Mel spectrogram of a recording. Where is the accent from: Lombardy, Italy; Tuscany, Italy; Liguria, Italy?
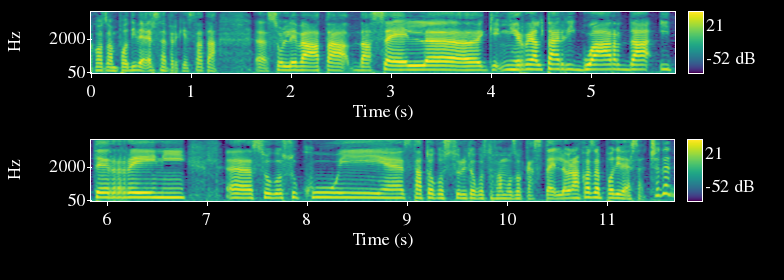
Lombardy, Italy; io purtroppo sono Brianzola.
